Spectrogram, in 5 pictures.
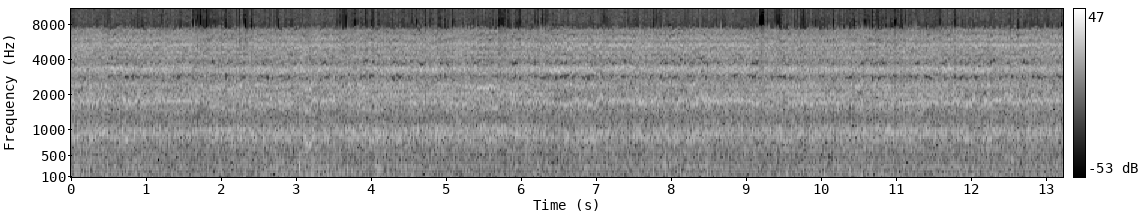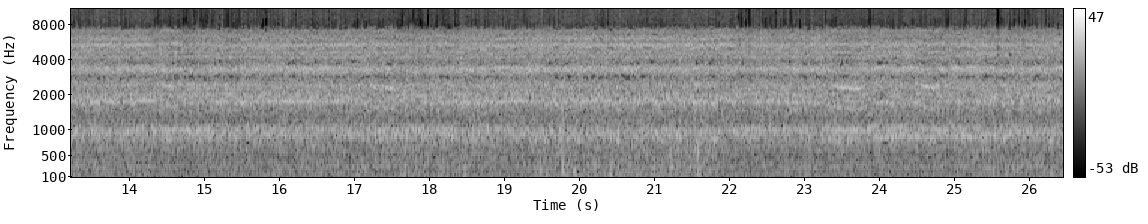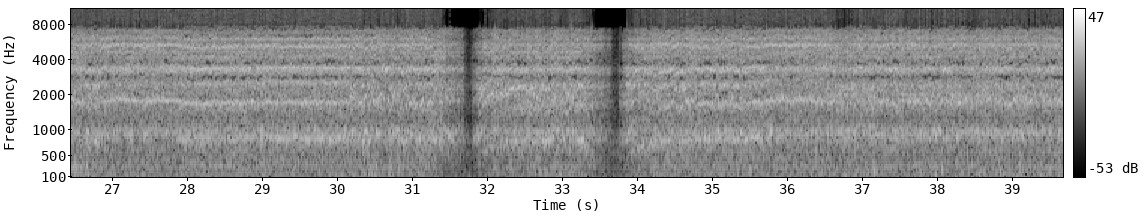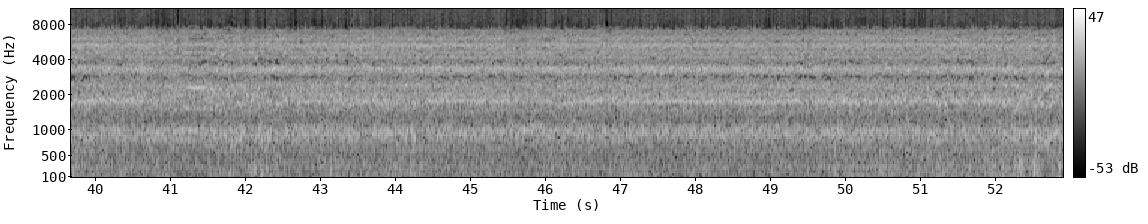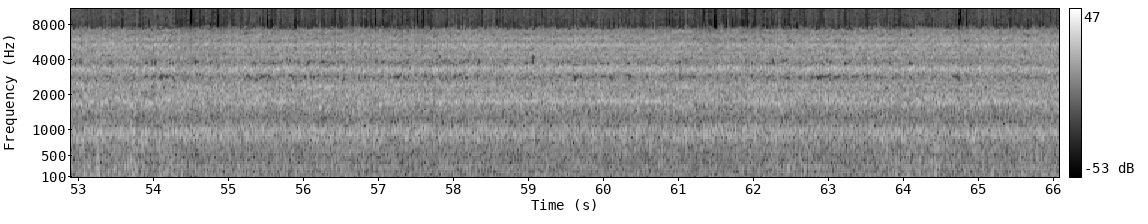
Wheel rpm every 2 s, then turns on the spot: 230, 220, 230, 220, 230, 230, 230, 230, 230, 230, 230, 230, 230, 230, 210, 180, 140, 180, 230, 230, 220, 230, 240, 230, 230, 230, 230, 220, 220, 240, 230, 230, 240.
none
